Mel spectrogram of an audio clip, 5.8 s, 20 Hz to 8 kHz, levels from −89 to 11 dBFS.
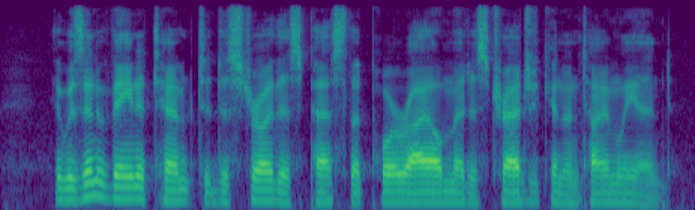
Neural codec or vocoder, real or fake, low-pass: codec, 16 kHz, 4 kbps, FunCodec, trained on Chinese and English, 50 frames a second; fake; 7.2 kHz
